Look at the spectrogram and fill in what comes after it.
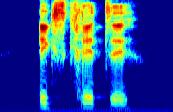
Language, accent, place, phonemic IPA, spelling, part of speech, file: French, France, Lyon, /ɛk.skʁe.te/, excréter, verb, LL-Q150 (fra)-excréter.wav
- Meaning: to excrete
